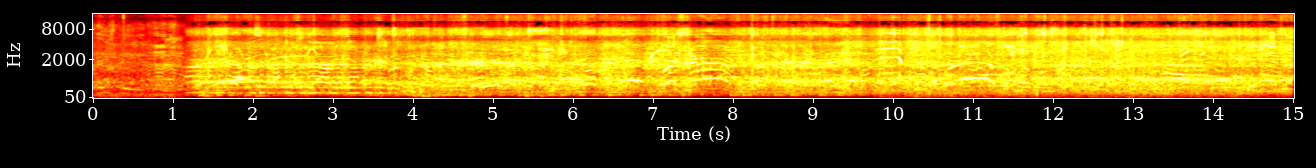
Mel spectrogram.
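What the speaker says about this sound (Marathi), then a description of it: "इथे पूर्ण आपली गर्दी आणि मागं मीडियावाले मीडियाची माणसं" Large crowd of Maratha community members celebrating in a market, a dense close babble of many voices, shouts and chatter rising suddenly and continuing loudly throughout.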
